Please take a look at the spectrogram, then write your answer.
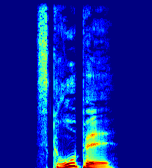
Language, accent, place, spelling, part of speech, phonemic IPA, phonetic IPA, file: German, Germany, Berlin, Skrupel, noun, /ˈskruːpəl/, [ˈskʁuː.pl̩], De-Skrupel.ogg
- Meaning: scruple, qualm (moral hesitation)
